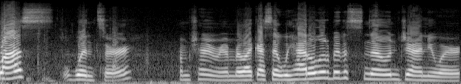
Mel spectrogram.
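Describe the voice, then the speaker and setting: A woman with an American accent has a plain, everyday voice, fairly high in pitch, with ordinary pitch variation at a fairly quick pace. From California, Temecula. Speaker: YouTuber. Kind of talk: casual chat.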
